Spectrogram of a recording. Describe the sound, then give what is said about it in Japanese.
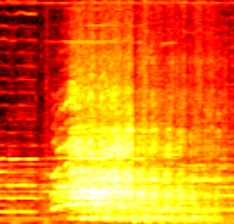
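A carriage horse whinnies loudly, a rising, quavering neigh that swells and holds for about two seconds, with faint clip-clop of hooves underneath and no voices. “中佐、馬車の準備整っております。”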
